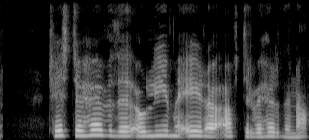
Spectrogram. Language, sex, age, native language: Icelandic, female, 11, Icelandic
